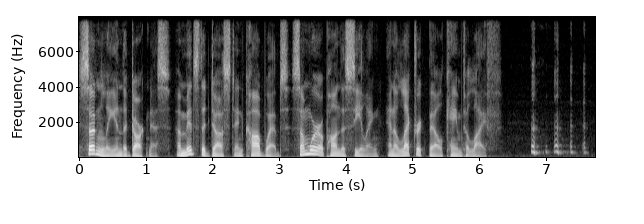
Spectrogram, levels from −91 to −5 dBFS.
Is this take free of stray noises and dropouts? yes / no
no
